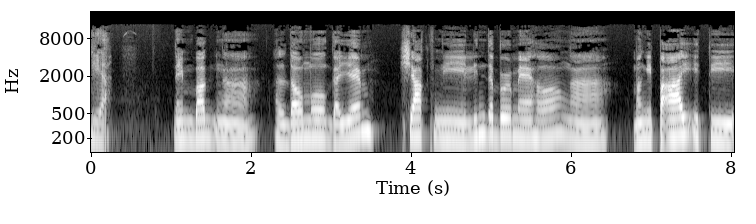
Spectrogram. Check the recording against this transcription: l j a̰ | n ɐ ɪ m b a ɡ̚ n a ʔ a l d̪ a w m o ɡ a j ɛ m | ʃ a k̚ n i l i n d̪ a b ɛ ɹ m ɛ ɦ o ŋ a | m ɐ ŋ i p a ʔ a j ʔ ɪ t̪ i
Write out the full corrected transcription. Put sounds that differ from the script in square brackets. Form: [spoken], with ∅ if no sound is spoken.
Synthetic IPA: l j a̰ | n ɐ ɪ m b a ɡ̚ [ŋ] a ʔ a l d̪ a w m o ɡ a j ɛ m | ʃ a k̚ n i l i n d̪ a b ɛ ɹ m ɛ ɦ o ŋ a | m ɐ ŋ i p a ʔ a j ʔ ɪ t̪ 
